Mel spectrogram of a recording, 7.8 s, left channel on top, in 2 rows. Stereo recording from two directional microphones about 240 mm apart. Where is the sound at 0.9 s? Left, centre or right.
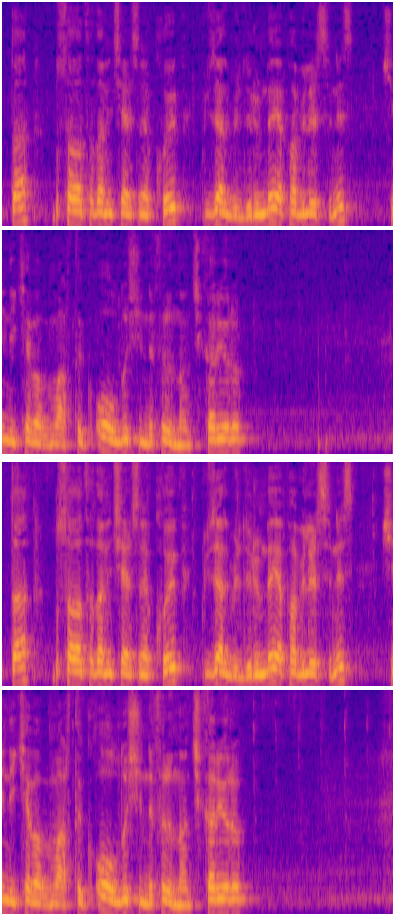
Centre.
